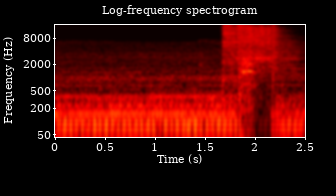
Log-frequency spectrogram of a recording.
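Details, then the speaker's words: Trailer air brake stroke check for DOT inspection, tape measure on the pushrod: low rumble then a sharp half-second hiss as brakes apply, a normal application; pushrod out to 12 3/4, about 1 3/4 inch stroke, within limits. "so you just hold your tape measure up against there and this one is at 11 8 and then you apply the brakes there we go and you can see where it come out to it is 12 and three-quarter"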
